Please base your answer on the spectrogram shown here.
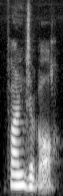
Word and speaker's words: fungible: is how it works oh a soft g fun yeah it's not like fungus so fudge fungible fungible this is this is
